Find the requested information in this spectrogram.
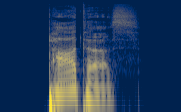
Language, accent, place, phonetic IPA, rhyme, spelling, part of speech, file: German, Germany, Berlin, [ˈpaːtɐs], -aːtɐs, Paters, noun, De-Paters.ogg
- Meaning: genitive singular of Pater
